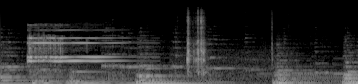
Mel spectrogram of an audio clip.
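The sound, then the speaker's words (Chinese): A telephone rings in repeated bursts of bright, buzzing trill over a steady low hum, with a couple of sharp clicks in the middle. No one speaks. “没错，接起电话，让解忧电话亭那头的解忧人来替你分忧吧。”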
